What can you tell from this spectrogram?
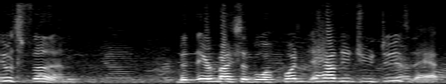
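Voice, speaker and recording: Over crowd noise in the background, a woman with an American accent and a high pitch talks at a moderate pace with ordinary pitch variation. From Indiana. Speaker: retired factory worker. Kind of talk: interview answer.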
